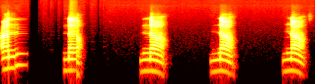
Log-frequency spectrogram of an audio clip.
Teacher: جب آپ کے زبان کے کنارے کون سے ہوتے ہیں, یہ ہے کنارے, یہ ٹچ ہوتے ہیں اور نون ادا ہوتا ہے. جب اوپر کے پیلٹ سے ٹچ ہوتے ہیں تو نون ادا ہوتا ہے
